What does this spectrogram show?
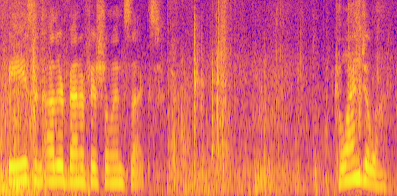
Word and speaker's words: calendula: Calendula. That's how you say it, calendula. Like I said, I'm just learning. I'll get it. It just popped into my head. Calendula, not calendula.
